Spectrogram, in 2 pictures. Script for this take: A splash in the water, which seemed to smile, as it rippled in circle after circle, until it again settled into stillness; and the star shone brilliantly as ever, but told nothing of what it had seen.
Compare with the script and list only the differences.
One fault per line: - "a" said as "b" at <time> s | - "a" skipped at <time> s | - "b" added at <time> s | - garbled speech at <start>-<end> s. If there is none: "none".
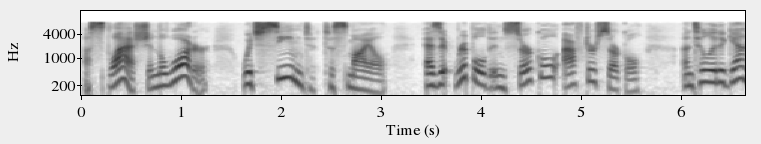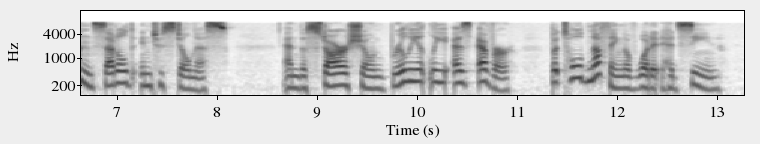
none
